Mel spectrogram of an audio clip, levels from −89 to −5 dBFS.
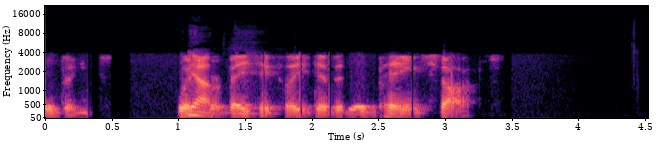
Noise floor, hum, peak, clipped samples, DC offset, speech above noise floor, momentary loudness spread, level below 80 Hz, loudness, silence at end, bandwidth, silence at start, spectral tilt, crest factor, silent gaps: -76 dBFS; none; -4 dBFS; under 0.1%; under 0.1%; 51 dB; 13 LU; -58 dBFS; -25 LUFS; 1.15 s; 10.5 kHz; 0 s; -6.5 dB/octave; 24 dB; none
